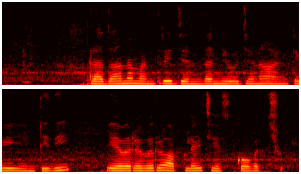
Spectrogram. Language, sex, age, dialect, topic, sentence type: Telugu, female, 25-30, Telangana, banking, question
